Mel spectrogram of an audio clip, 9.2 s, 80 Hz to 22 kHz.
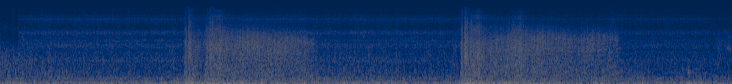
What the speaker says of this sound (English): we see another AT-14 being fired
